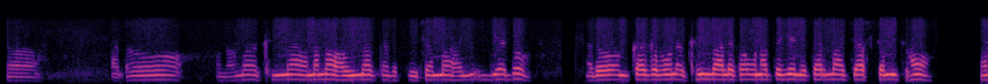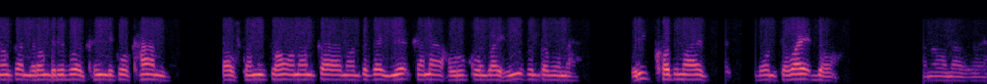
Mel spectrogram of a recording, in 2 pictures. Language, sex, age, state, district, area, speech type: Santali, male, 60+, Odisha, Mayurbhanj, rural, conversation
